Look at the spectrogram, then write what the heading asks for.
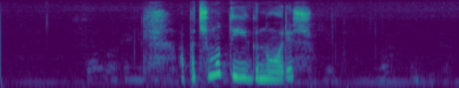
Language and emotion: Russian, neutral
